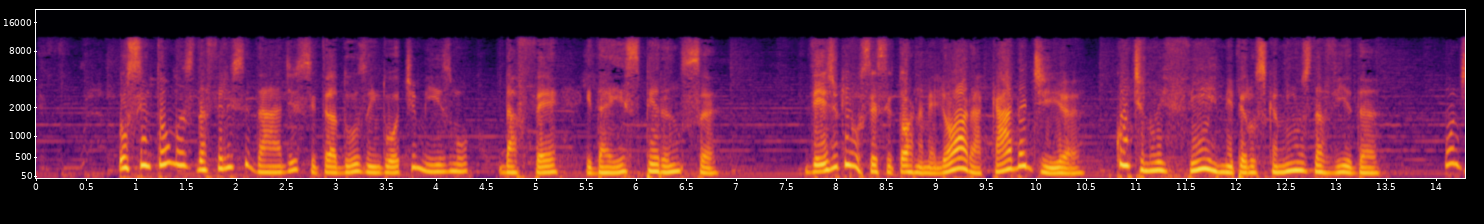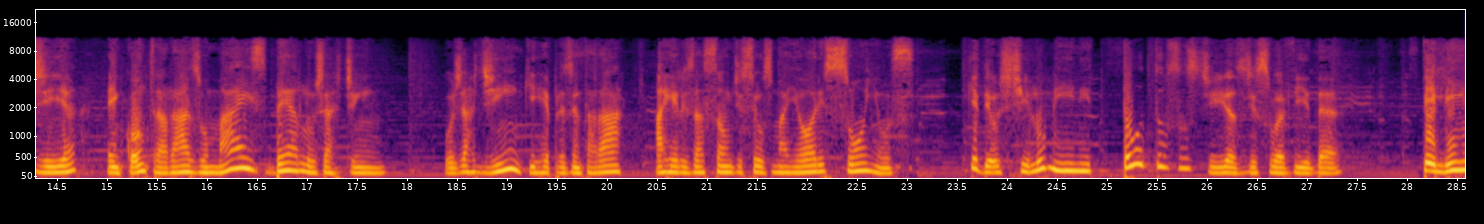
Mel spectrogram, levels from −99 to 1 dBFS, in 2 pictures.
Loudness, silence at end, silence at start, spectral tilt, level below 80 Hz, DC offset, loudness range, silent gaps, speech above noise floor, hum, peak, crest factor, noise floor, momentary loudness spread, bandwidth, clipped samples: -17 LUFS; 0 s; 0.25 s; -6.5 dB/octave; -40 dBFS; under 0.1%; 4 LU; none; 30 dB; none; -6 dBFS; 10 dB; -46 dBFS; 8 LU; 11.5 kHz; under 0.1%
